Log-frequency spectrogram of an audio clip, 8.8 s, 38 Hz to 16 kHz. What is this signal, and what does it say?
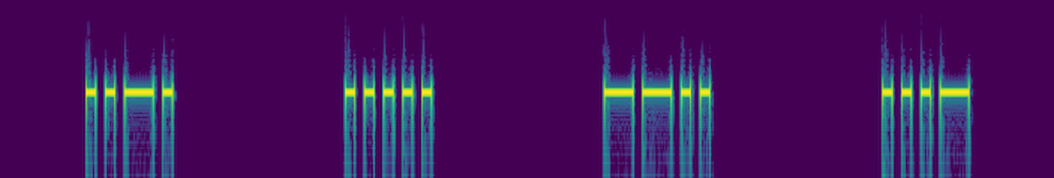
Morse code, heard as a keyed tone, about 15 wpm, spaced as for 5 wpm, 700 Hz. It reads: F5ZV
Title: USA Call Signs - 6 Characters - 6x Character Spacing - 15wpm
